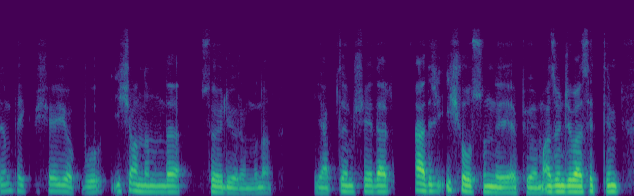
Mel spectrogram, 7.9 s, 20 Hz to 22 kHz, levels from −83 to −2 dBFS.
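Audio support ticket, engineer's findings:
Automatic gain rising, twice. First swell 0.05 to 3.09 s, level climbs about 5 dB; second 3.91 to 7.85 s, about 7 dB. Voice and room noise lift together, slow ramp over seconds, no step. Component: AGC on the capture side, judging input too quiet and walking gain up. Gap between ramps suggests it paused near 3.1 s, then started climbing again.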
